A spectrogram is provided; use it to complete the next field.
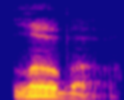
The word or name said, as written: lobo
